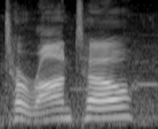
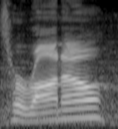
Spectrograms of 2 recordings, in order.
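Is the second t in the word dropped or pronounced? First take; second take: pronounced; dropped. First: The second t is clearly pronounced. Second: The second t is dropped, sounding like n. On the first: The speaker calls it wrong. "It's not Toronto" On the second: The speaker calls it right. "You don't pronounce the second T"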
